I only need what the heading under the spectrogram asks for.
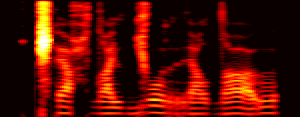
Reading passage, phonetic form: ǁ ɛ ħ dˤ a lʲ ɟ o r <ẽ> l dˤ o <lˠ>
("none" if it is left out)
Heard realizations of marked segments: e, l

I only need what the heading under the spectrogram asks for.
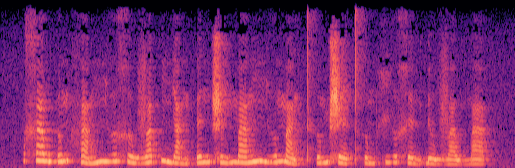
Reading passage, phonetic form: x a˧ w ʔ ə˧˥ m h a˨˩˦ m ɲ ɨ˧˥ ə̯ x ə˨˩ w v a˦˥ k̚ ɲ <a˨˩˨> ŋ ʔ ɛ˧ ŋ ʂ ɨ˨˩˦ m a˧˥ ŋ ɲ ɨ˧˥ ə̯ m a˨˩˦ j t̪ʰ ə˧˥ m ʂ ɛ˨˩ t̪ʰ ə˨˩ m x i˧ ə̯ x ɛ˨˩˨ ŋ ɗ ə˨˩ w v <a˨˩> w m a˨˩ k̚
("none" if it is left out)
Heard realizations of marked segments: a˨˩, a˨˩

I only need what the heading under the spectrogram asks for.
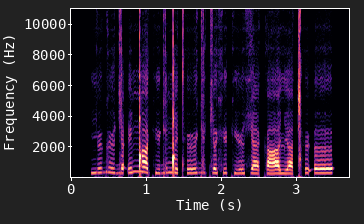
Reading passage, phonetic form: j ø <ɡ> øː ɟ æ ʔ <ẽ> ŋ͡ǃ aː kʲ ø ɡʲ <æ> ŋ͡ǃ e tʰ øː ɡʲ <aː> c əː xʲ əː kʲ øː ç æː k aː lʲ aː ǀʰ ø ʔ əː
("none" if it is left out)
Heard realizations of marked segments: ɡ, e, æ, əː

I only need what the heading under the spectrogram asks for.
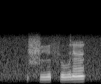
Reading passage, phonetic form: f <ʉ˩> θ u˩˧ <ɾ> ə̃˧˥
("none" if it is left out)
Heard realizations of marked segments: ʉ˩˧, ɾ

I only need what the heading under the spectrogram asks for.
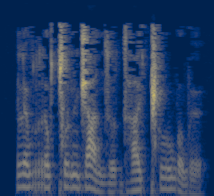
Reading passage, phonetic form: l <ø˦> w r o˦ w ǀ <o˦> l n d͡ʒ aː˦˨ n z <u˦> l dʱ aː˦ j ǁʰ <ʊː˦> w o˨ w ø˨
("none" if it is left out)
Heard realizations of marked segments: ø˦, u˦, u˨, uː˦

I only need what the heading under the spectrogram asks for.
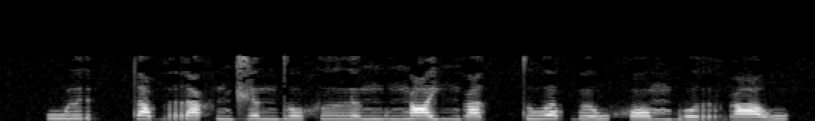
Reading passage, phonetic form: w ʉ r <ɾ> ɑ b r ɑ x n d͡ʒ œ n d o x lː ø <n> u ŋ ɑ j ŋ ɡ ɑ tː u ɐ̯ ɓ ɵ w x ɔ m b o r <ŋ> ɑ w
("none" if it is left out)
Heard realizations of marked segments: tː, ŋ, ɡ

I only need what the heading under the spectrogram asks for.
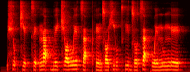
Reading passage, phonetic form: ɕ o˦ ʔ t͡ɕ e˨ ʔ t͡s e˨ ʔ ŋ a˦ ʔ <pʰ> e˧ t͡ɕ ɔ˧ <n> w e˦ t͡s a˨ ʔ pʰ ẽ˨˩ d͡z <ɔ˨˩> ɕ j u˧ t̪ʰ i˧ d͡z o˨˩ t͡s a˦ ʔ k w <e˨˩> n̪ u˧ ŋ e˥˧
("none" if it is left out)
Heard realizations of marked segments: b, l, ɔ˨˩, e˨˩

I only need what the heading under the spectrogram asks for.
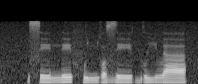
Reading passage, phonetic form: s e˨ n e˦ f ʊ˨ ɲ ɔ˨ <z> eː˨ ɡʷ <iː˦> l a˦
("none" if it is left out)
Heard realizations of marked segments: z, iː˦

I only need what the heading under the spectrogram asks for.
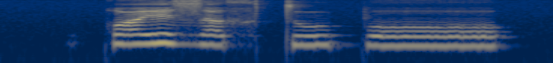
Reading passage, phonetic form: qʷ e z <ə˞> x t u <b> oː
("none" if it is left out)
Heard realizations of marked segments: ɐ, p

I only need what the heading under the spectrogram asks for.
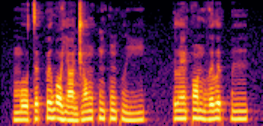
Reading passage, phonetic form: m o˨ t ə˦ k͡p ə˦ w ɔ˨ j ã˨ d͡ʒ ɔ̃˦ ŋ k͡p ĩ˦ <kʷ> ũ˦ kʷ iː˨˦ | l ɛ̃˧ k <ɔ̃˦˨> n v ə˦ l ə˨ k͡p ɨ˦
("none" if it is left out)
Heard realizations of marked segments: k, ɔ̃˦˨

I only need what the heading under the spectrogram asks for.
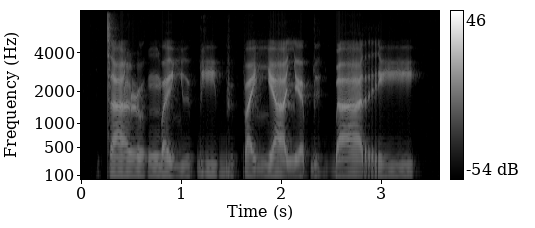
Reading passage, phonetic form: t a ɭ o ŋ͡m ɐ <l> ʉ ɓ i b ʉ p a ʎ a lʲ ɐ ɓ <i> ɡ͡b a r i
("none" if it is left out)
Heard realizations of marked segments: ʎ, ɨ

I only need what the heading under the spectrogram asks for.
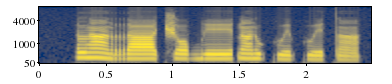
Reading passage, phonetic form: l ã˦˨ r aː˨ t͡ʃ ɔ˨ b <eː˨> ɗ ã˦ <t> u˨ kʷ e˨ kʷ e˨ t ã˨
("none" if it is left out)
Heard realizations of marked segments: eː˨, ɾ

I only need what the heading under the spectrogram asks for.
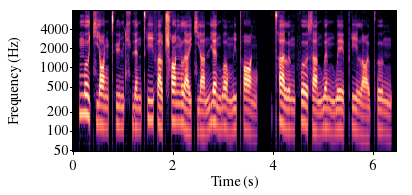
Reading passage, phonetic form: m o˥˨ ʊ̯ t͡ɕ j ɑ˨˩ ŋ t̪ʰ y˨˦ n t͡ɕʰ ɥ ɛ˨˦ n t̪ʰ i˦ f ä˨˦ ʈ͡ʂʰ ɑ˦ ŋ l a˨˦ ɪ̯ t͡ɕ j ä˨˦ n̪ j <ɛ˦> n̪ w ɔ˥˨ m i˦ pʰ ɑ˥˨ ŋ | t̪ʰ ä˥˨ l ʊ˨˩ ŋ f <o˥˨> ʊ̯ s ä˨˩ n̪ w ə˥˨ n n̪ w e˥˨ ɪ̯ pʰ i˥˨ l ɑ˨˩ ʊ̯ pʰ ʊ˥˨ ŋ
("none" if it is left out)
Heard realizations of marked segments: ɛ˥˨, o˥˨

